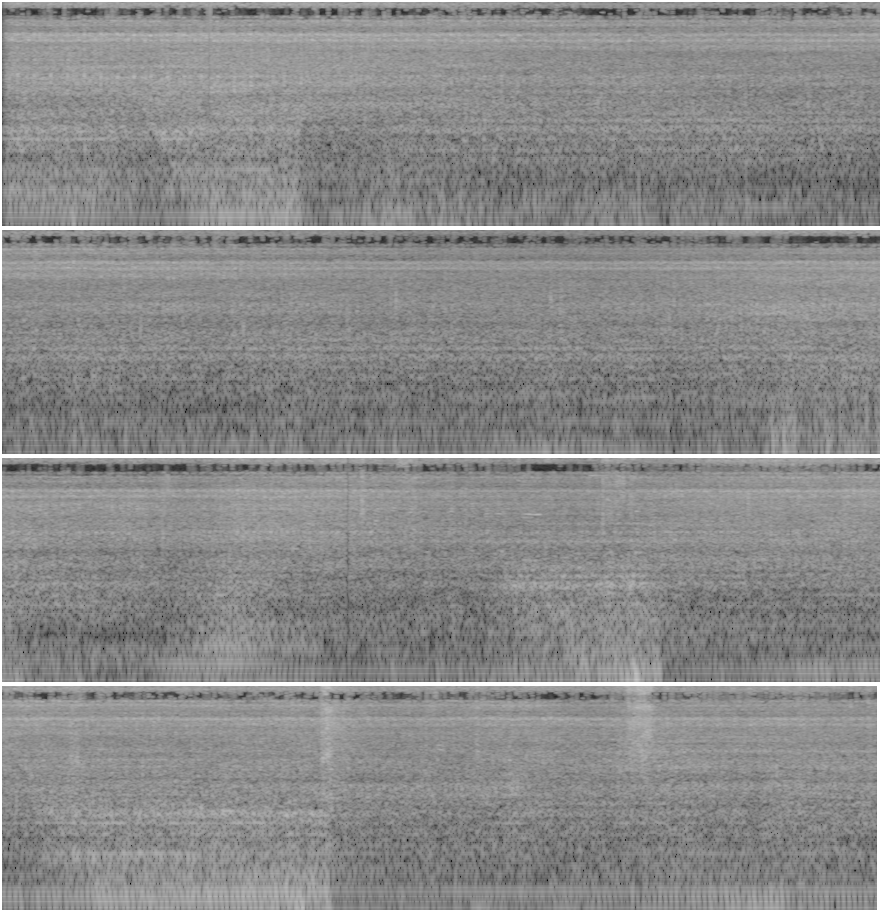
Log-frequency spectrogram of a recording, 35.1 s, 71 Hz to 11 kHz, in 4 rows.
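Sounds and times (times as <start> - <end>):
vehicle engine running: 0.0 - 35.0.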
